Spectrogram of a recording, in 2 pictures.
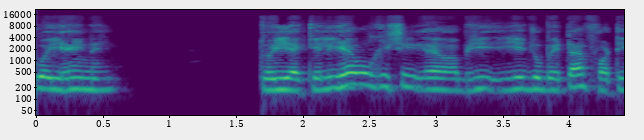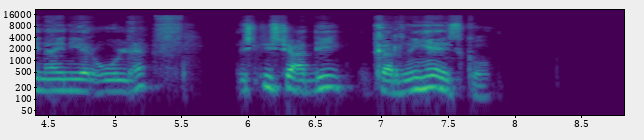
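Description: A middle-aged man talks with animation close to a phone microphone.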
